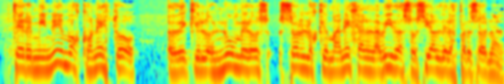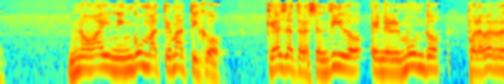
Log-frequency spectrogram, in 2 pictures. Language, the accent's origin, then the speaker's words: Spanish; Argentina; hablando como argentino, como ciudadano, como padre, como abuelo.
